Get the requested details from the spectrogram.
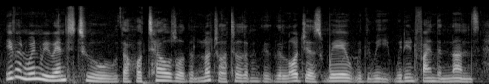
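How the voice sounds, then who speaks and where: A woman's voice: sits low, brisk, dark tone, breathy edge. A middle-aged woman with a Zambian accent, recalling a trip in a chatty, anecdotal way and acting out what people said. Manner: chatty storyteller who acts out quoted dialogue. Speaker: interviewee paying tribute. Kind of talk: casual anecdotal recollection.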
